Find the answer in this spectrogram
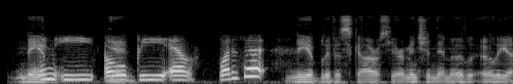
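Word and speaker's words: Ne Obliviscaris: They're from Melbourne, but I can't pronounce their name. It's Neobl. Yeah. What is it? Neobliviscaris.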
